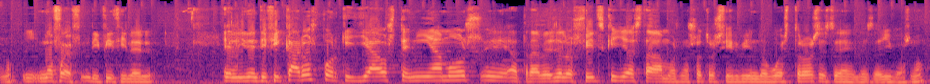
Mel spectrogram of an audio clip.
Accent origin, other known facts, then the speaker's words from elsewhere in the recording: Spain; nosotros eh, eh, somos españoles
